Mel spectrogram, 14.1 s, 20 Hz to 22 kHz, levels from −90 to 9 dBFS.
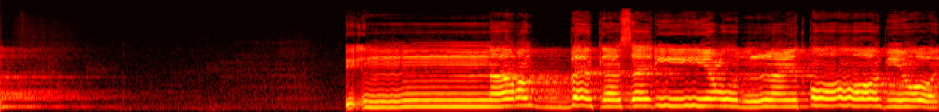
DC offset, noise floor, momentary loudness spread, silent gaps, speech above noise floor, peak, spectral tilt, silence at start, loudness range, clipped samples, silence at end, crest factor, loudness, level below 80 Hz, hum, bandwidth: under 0.1%; -67 dBFS; 10 LU; none; 45 dB; -4 dBFS; -4.5 dB/octave; 0 s; 9 LU; under 0.1%; 0 s; 18 dB; -21 LUFS; -86 dBFS; none; 14.5 kHz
